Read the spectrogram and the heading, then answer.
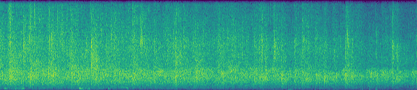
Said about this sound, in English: So give her a big applause and thank you.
